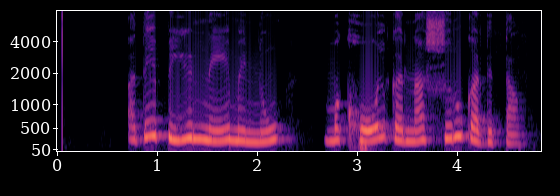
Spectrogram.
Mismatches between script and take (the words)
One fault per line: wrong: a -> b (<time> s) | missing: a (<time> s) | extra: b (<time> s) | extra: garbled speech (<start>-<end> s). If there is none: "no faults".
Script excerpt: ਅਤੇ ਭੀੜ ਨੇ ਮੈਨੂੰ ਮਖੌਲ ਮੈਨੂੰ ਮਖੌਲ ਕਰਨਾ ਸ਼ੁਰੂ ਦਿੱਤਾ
missing: ਮੈਨੂੰ ਮਖੌਲ (3.3 s)
extra: ਕਰ (4.1 s)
